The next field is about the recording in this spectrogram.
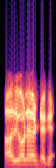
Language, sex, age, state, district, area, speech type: Kannada, male, 45-60, Karnataka, Uttara Kannada, rural, conversation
